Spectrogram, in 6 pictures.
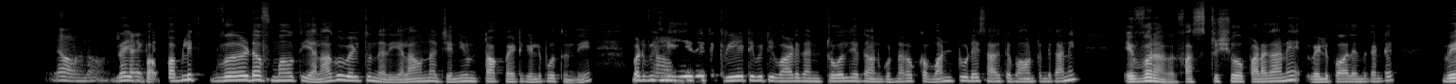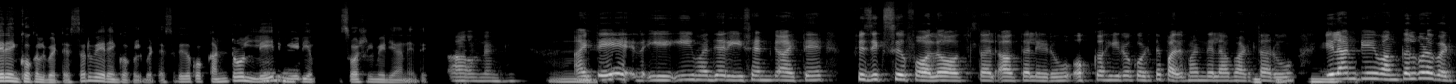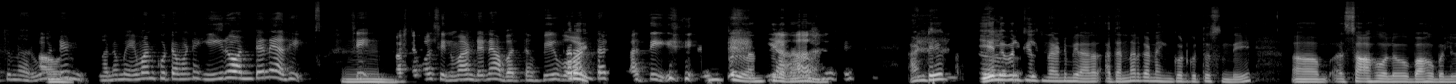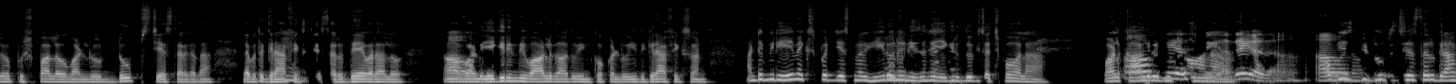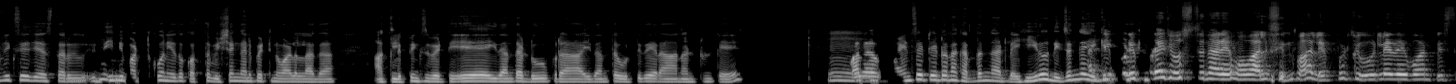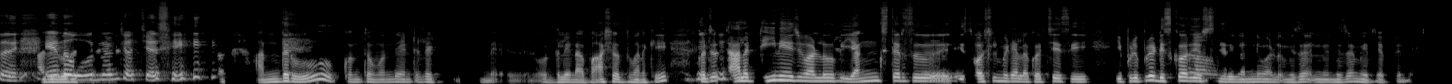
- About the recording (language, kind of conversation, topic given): Telugu, podcast, సోషల్ మీడియాలో వచ్చే హైప్ వల్ల మీరు ఏదైనా కార్యక్రమం చూడాలనే నిర్ణయం మారుతుందా?
- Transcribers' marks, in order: in English: "రైట్"; in English: "పబ్లిక్ వర్డ్ ఆఫ్ మౌత్"; in English: "జెన్యూన్ టాక్"; in English: "బట్"; in English: "క్రియేటివిటీ"; in English: "ట్రోల్"; in English: "వన్ టూ డేస్"; in English: "కంట్రోల్"; in English: "మీడియం. సోషల్ మీడియా"; in English: "రీసెంట్‌గా"; in English: "ఫిజిక్స్ ఫాలో"; other noise; lip smack; in English: "సీ ఫస్ట్ ఆఫ్ ఆల్"; in English: "కరెక్ట్"; in English: "సింపుల్"; laughing while speaking: "వి వాంట్ దట్ అతి. యాహ్! సో"; in English: "వి వాంట్ దట్"; other background noise; in English: "లెవెల్‌కి"; in English: "సో"; in English: "డూప్స్"; in English: "ఎక్సపెక్ట్"; chuckle; in English: "ఆబ్వియస్లీ"; in English: "ఆబ్వియస్లీ డూప్స్"; in English: "క్లిప్పింగ్స్"; in English: "డూప్"; in English: "మైండ్‌సెట్"; in English: "కరెక్ట్"; laughing while speaking: "వాళ్ళ సినిమాలు. ఎప్పుడు చూడలేదేమో అనిపిస్తది. ఏదో ఊరు నుంచి వచ్చేసి"; chuckle; in English: "ఇంటలెక్ట్"; in English: "టీనేజ్"; in English: "యంగ్‌స్టర్స్"; chuckle; in English: "సోషల్ మీడియా"; in English: "డిస్కవర్"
